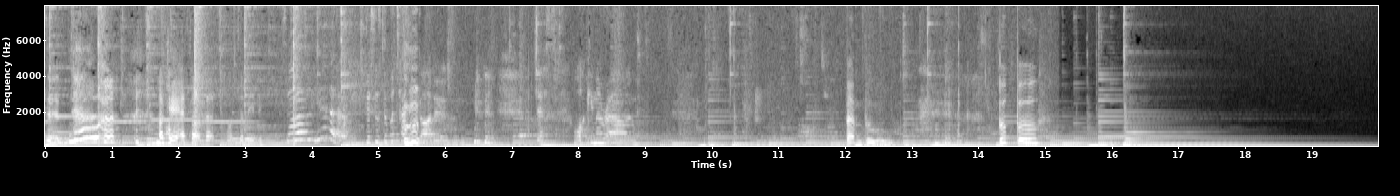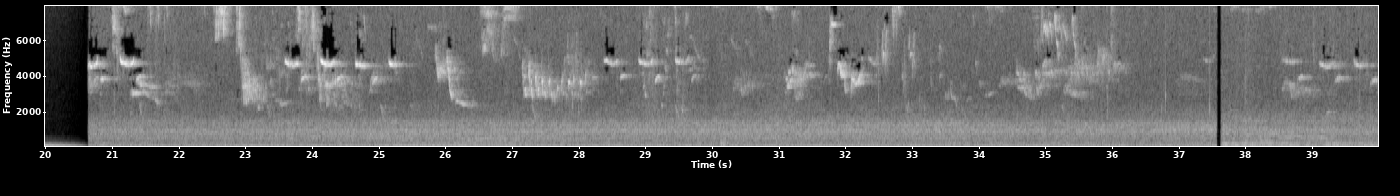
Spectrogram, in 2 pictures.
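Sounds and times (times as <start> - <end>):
steady outdoor hiss: 0.0 - 14.4, 20.6 - 40.0
songbirds chirping and trilling: 3.6 - 14.2, 20.6 - 40.0.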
